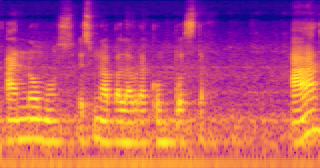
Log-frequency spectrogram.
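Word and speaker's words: ἄνομος: La palabra maldad en griego es una palabra que se pronuncia anomos, es una palabra compuesta.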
